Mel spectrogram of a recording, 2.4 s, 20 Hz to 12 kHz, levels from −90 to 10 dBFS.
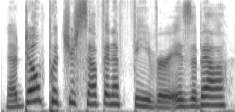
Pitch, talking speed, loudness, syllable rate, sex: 240 Hz, 205 wpm, -17 LUFS, 5.6 syllables/s, female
